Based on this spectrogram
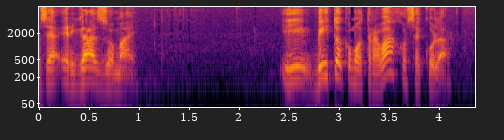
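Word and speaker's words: ergazomai (ἐργάζομαι): Pues miremos ahora, el verbo es ergazomai, se pronuncia así, yo trabajo, visto como obra secular en los otros textos del Nuevo Testamento.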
